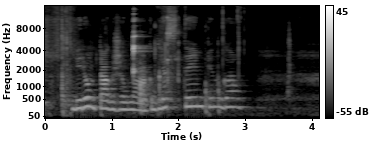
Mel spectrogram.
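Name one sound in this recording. A small glass bottle is set down on a hard table.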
